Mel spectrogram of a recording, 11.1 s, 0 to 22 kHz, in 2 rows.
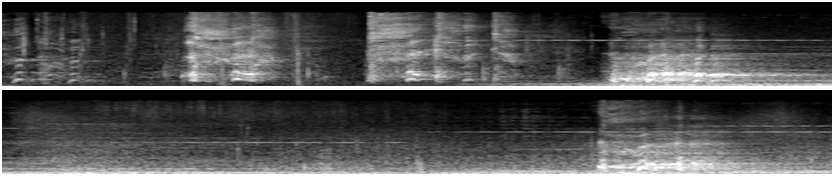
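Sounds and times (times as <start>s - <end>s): man coughing: 1.2s - 5.0s, 9.5s - 10.5s.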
